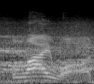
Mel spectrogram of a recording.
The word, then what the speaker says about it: Blaiwas: junior lightweight limit 120 7.1 pounds again that's pronounced fly wah just in case there was any confusion on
